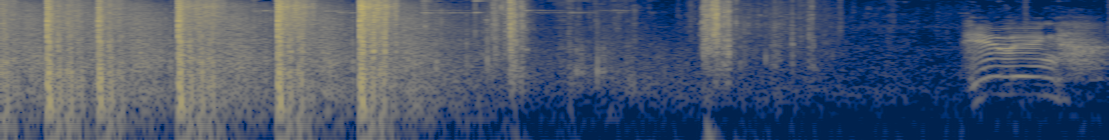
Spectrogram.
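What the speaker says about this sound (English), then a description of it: "Getting shot at." Rapid bursts of automatic gunfire from an Apex Legends battle crack out in loud, closely spaced volleys, thinning to a few scattered shots before a short silence and a brief tonal game cue.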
